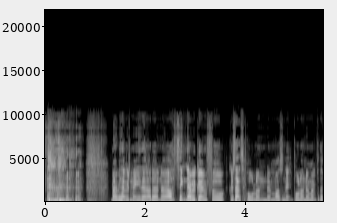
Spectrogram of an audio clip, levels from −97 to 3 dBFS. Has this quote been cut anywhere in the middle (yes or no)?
yes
